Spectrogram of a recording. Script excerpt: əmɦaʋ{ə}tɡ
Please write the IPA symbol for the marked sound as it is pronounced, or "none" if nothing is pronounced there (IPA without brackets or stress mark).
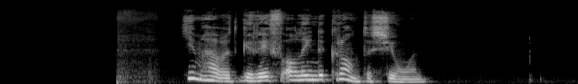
ə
